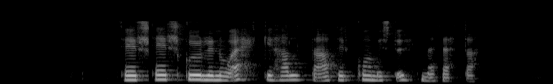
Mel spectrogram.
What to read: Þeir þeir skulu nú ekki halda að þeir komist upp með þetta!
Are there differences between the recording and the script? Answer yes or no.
no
